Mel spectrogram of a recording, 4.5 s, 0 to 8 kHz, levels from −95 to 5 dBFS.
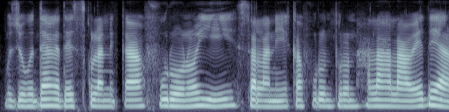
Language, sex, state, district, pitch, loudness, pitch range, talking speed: Chakma, female, Tripura, Unakoti, 165 Hz, -18 LUFS, 160-170 Hz, 185 wpm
